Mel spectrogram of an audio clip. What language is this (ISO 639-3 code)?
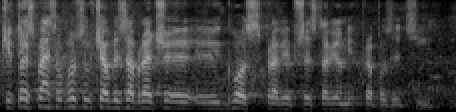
pol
